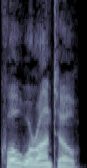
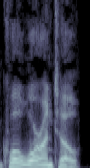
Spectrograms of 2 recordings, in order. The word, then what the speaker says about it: quo warranto: The term quoanto pronounced both quoanto and quoanto is Latin for by what authority as in by what authority does this person hold this office.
